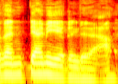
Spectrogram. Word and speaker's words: Ventimiglia: No, you have to say it like Lady Gaga would. – Milo Ventimiglia.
